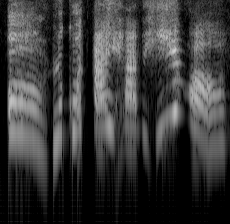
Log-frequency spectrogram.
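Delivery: high, slow smug voice; mock Rey taunt. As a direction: taunt sweetly from above. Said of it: "she's like".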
